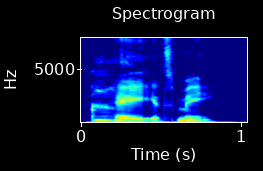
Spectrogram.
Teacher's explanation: the pitch isn't flat. It goes up slightly on hey and then it comes down at the end on me. Hey, up it's me down. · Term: Intonation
